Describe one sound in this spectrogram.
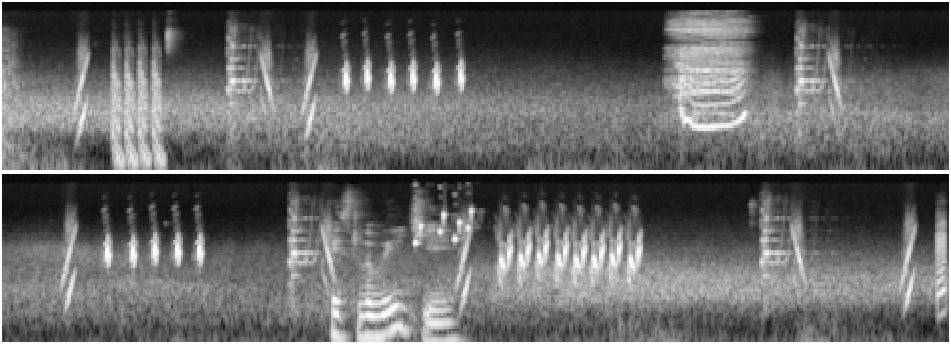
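Quick electronic chirps patter in short bursts.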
